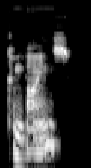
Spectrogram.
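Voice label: "combines", British English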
